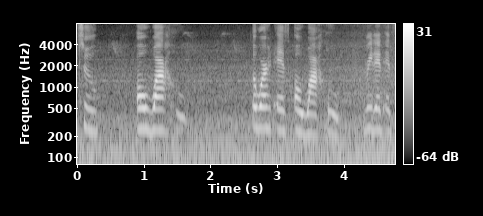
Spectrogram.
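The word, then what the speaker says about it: Oʻahu: sister P fled to aahu the word is aahu read it it says aahu beautiful the next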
